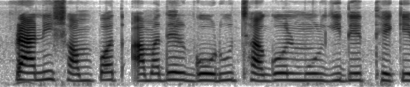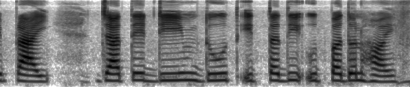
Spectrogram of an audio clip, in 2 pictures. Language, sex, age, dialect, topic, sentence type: Bengali, female, 18-24, Northern/Varendri, agriculture, statement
